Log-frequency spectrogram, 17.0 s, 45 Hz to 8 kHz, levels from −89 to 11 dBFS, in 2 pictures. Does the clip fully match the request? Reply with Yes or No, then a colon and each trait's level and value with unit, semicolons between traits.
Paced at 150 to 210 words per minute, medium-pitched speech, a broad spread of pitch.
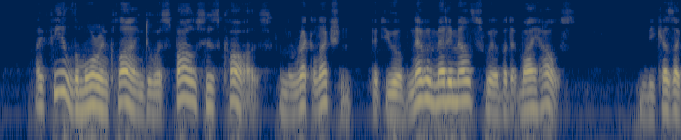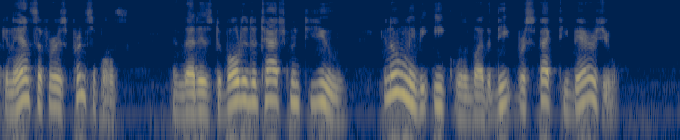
Yes: average, 175 wpm; medium, 160 Hz; wide, 6.6 semitones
